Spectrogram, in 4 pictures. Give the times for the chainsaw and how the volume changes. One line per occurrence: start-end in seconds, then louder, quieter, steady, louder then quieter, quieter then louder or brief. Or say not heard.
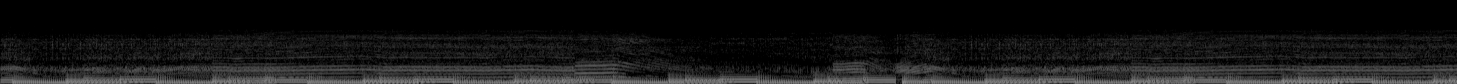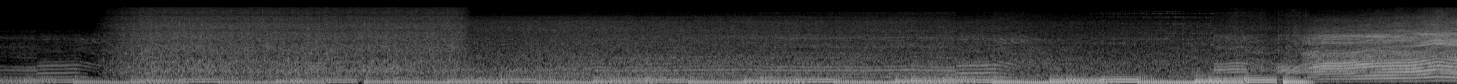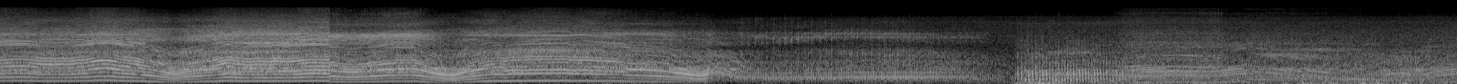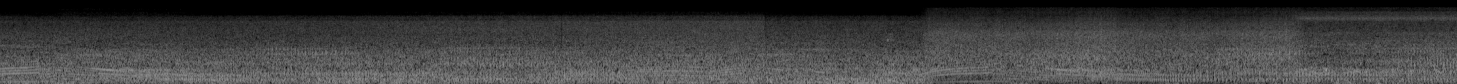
0.0-58.2 louder then quieter.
